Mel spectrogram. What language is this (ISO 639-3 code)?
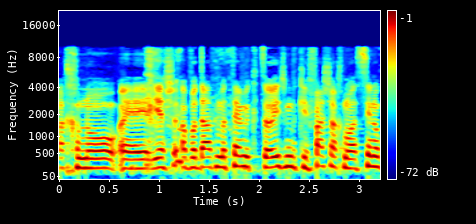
heb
